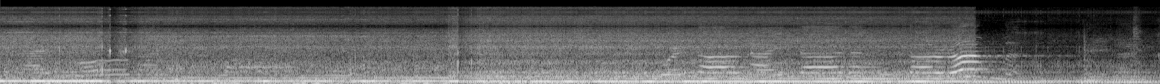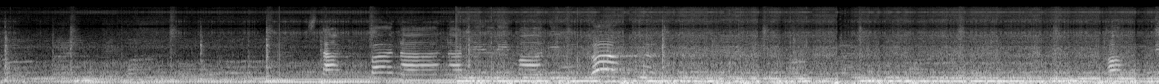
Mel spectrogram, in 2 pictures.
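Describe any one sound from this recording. Water sprays and splashes against a jet ski's hull.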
